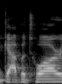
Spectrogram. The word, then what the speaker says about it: Gabbatoir: The reason why it's called the Gabotoire is because it rhymes with abattoir.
